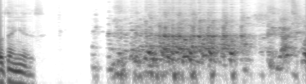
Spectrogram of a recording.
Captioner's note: laughter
